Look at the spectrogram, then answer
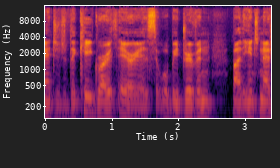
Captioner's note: speaking French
